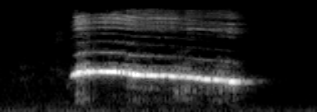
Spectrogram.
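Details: African grey parrot chatting in the morning, heard as a single clear whistled note lasting over a second, slightly rising then slowly falling in pitch, in quiet surroundings.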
